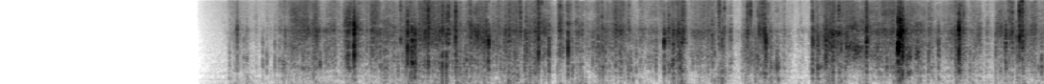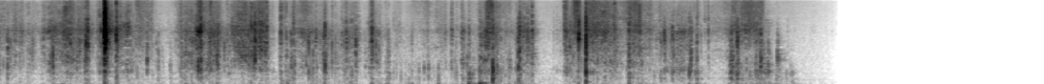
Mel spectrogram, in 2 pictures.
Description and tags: Browsing through paper, then taking one out of the file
